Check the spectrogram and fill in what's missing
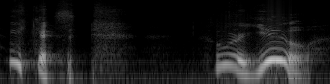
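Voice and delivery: high, loud mock disbelief; incredulous challenge. Preacher challenging the scholars who voted on Jesus' words, incredulous. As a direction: challenge them in a high-pitched, laughing outburst.

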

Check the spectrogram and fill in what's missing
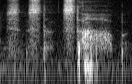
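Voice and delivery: soft breathy stop; whispered stop. Shown as a demonstration. Preacher telling people to stop unloading, whispering. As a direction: hush them with a whisper.

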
